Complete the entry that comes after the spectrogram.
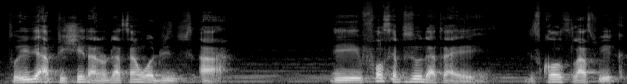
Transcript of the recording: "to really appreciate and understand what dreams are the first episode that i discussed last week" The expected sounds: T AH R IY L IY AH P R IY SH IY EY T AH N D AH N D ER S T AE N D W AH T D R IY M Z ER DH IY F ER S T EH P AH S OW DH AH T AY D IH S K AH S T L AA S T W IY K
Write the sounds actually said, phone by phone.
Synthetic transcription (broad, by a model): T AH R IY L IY AH P R IY SH IY EY T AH N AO N D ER S T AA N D W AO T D R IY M S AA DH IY F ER S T EH P AH S OW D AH T AY D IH S K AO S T L AA S T W IY K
